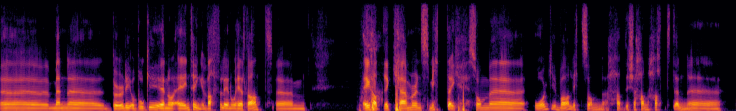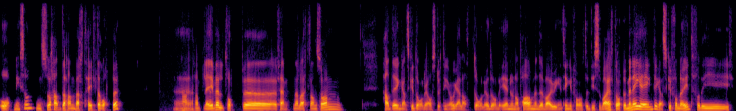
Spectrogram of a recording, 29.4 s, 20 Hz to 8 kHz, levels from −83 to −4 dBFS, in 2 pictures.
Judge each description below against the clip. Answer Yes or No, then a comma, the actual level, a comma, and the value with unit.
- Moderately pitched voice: No, low, 125 Hz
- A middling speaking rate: Yes, average, 175 wpm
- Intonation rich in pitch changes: No, average, 3.3 semitones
